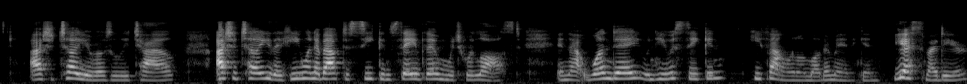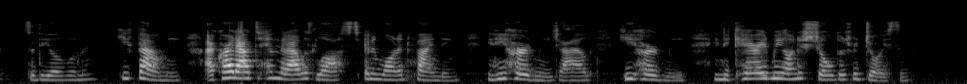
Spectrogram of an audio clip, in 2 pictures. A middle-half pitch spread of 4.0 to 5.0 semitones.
Yes: average, 4.7 semitones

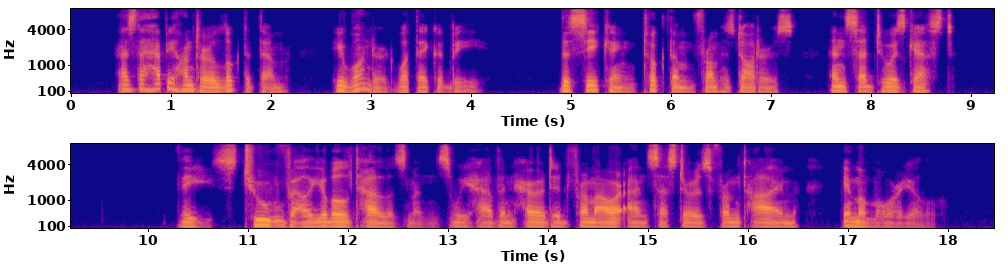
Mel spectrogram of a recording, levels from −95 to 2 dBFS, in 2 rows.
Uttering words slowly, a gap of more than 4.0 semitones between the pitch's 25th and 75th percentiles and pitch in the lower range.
No: slow, 125 wpm; narrow, 2.5 semitones; very low, 95 Hz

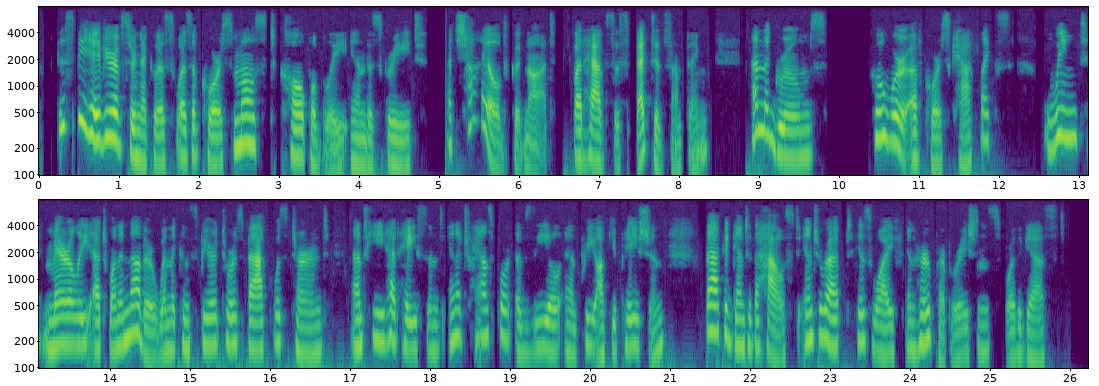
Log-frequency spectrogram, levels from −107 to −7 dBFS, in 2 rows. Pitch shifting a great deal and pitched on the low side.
No: wide, 6.5 semitones; medium, 170 Hz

